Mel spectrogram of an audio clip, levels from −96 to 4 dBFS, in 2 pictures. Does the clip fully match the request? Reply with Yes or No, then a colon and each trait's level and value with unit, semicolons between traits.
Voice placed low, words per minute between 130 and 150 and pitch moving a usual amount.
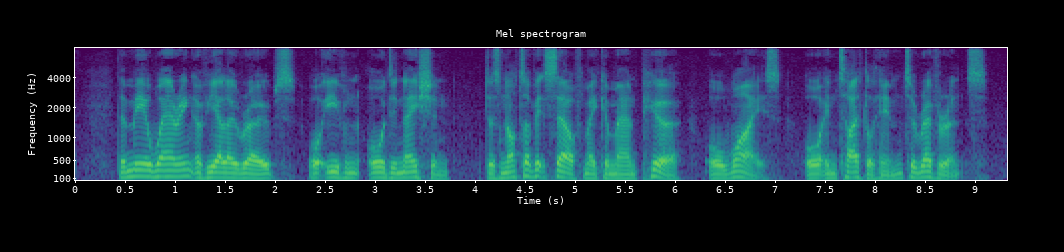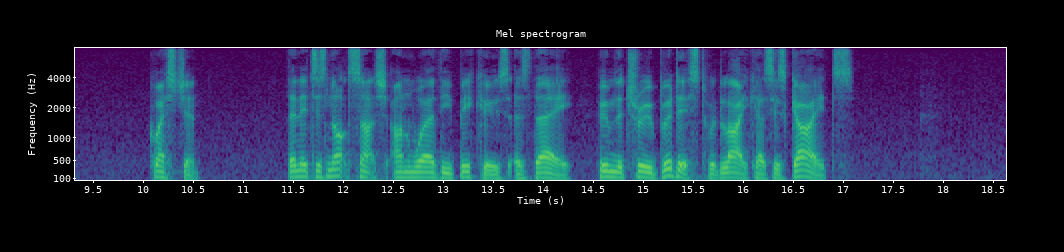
Yes: low, 115 Hz; average, 140 wpm; average, 4.2 semitones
